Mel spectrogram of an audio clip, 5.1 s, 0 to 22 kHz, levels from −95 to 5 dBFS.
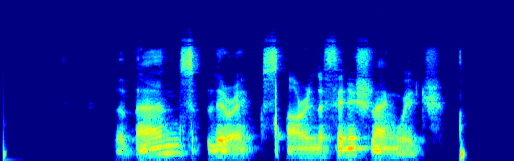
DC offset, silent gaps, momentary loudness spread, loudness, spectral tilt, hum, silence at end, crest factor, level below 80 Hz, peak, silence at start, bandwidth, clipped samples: under 0.1%; 4.47-4.58 s; 13 LU; -33 LUFS; -4.5 dB/octave; none; 0.5 s; 22 dB; -66 dBFS; -12 dBFS; 1.15 s; 9.4 kHz; under 0.1%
